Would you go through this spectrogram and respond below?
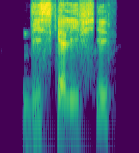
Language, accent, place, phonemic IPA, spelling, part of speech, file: French, France, Lyon, /dis.ka.li.fje/, disqualifier, verb, LL-Q150 (fra)-disqualifier.wav
- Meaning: to disqualify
